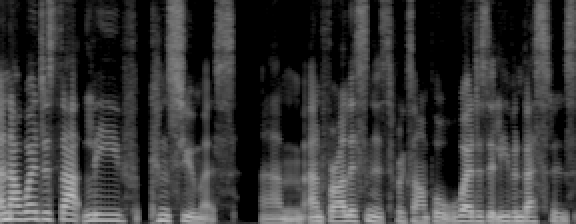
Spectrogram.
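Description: A woman with a British accent speaks at a fairly low pitch. The recording is very clean and dry, close with no echo and a silent background. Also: ordinary pitch variation, moderate pace. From Britain. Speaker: podcast host. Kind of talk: scripted introduction; interview. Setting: studio.

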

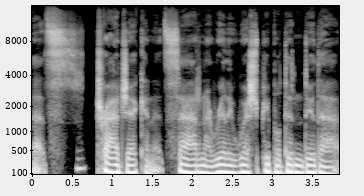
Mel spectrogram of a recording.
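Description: A man's calm, dark, mellow voice, somewhat breathy and medium in pitch, with monotone, flat intonation and a dry, close sound with no echo. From Canada. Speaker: addiction treatment center co-founder in recovery. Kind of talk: casual chat. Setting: at home. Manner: polite, proper.

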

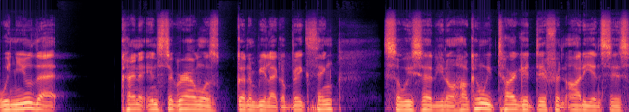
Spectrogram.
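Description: In a very clean recording with a silent background, a man with an American accent and an ordinary speaking voice talks at a fairly quick pace, medium in pitch, with fairly even intonation and very even loudness. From Miami, Florida. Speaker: Instagram page admin. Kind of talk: casual chat.

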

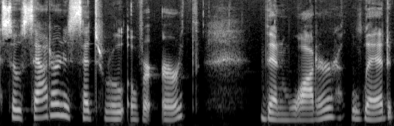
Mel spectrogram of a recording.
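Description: In a dry, close sound with no echo, a woman's intonation rises and falls in a lively way. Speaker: witchcraft podcast host. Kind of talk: tutorial.

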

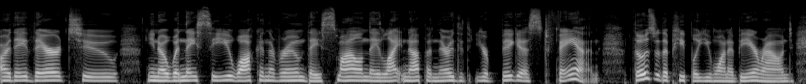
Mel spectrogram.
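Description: A plain, everyday voice from a woman with an American accent, fairly low in pitch, fairly even intonation, at a fairly quick pace, in a very clean, dry, close recording with a silent background and no echo. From US Midwest, Southeast Kansas. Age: 40s. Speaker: real estate broker. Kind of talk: casual chat.

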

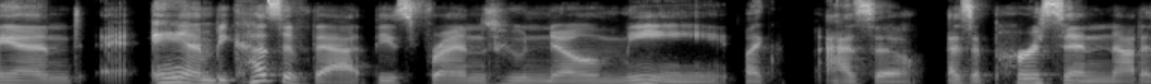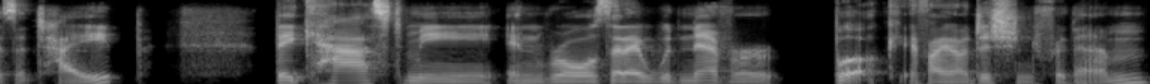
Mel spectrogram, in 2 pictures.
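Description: A man in a normal speaking voice at a medium pitch and a fairly slow pace, with ordinary pitch variation. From Atlanta, US South. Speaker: actor and graduate student.

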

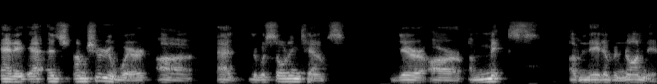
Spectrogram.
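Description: This man has a plain, everyday voice with an American accent and a medium pitch. His intonation is fairly even and his pace is moderate. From Massachusetts, near Boston. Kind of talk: interview.

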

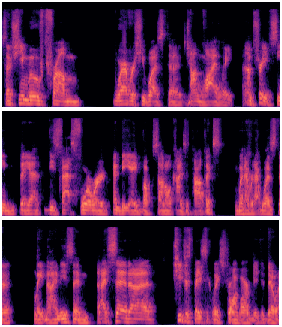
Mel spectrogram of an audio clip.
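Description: Against a quiet background, a man with a fairly low pitch and a bright, sharp tone speaks at a moderate pace with fairly even intonation. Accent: American. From northwest New Jersey. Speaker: tech executive and investor. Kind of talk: interview.

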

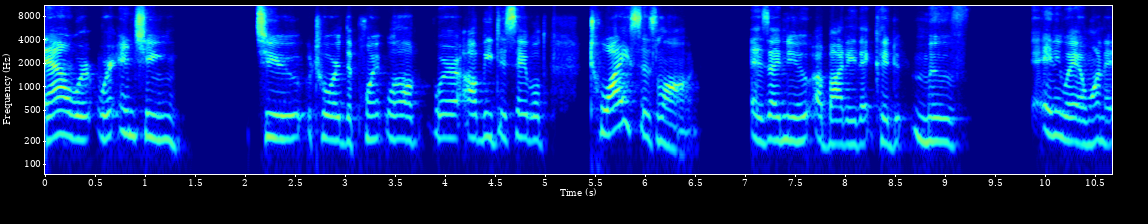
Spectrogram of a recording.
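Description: An ordinary speaking voice moves at a fairly slow pace with ordinary pitch variation against a quiet background. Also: woman, fairly high pitch for a woman. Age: 40s. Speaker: stroke survivor, author and writing coach. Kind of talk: casual interview.

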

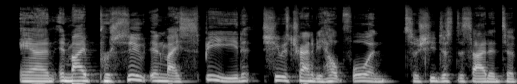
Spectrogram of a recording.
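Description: A somewhat breathy man's voice at a moderate pace, with hardly any pauses. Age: 30s. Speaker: performance coach and keynote speaker. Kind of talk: interview conversation.

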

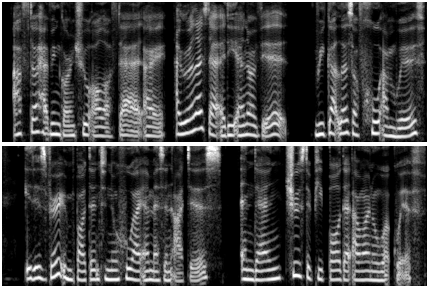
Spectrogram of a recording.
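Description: Dry and close with no echo, a woman with a Singaporean accent speaks at a moderate pace and medium pitch, her loudness very even and her pitch variation ordinary. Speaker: singer-songwriter and producer. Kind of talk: casual interview. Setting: studio.

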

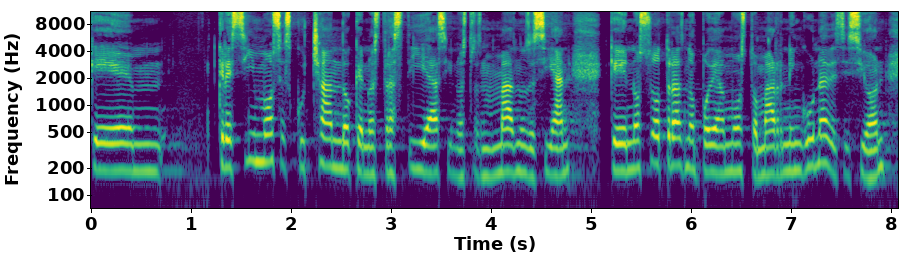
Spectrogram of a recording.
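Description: At a fairly slow pace, a woman speaks with a medium pitch and fairly even intonation. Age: 30s. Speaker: writer and influencer. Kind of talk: casual chat.

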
